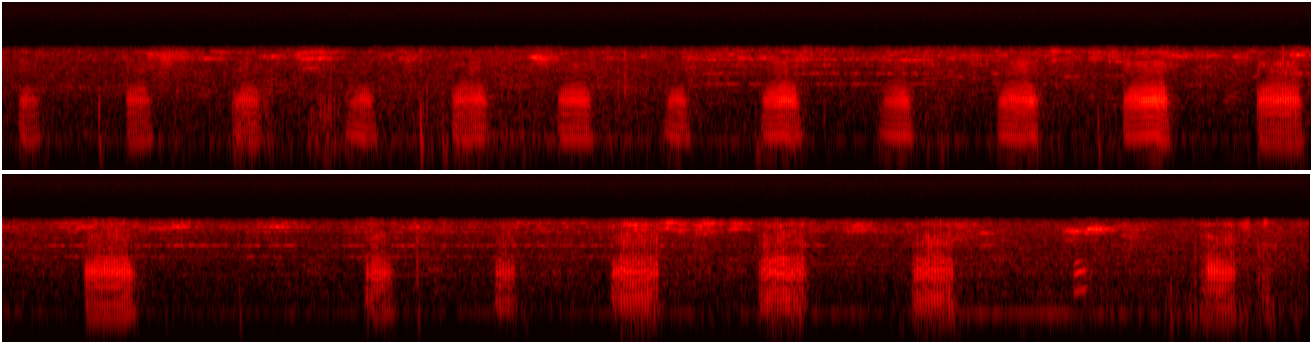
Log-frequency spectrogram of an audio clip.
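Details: A dog snores while sleeping on a bed. The breaths are rhythmic and raspy, about one each second, and each rattling snore swells and then fades. Nothing else is heard in the quiet room.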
